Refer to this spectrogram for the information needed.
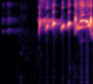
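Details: Goldfinch × canary hybrid in a cage, recently arrived and settled, bursting into a brief high twittering phrase after a quiet start.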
